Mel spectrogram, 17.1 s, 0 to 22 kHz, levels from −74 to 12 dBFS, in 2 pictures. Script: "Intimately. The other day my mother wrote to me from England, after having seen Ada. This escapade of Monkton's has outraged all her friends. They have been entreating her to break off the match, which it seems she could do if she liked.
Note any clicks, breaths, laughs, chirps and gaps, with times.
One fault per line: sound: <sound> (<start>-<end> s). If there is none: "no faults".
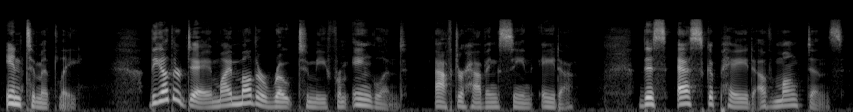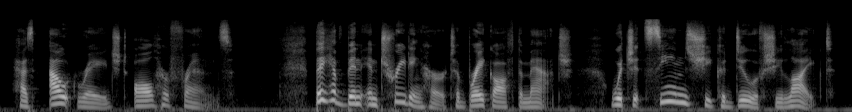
no faults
